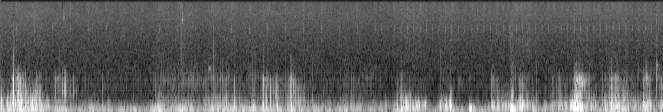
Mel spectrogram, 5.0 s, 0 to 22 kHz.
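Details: Stomach growling after a fast of more than 30 hours: continuous low gurgling and groaning belly rumbles; loud hunger borborygmi, a normal gut sound.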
